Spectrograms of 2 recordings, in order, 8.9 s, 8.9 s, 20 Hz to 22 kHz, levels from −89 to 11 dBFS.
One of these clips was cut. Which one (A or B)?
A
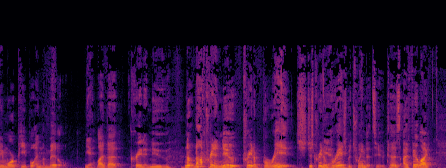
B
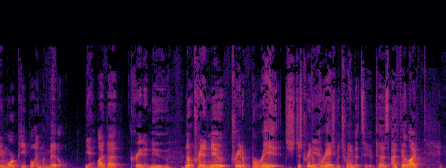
B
